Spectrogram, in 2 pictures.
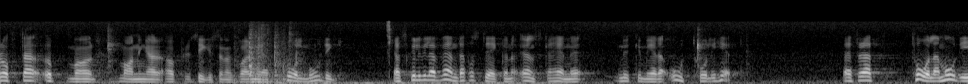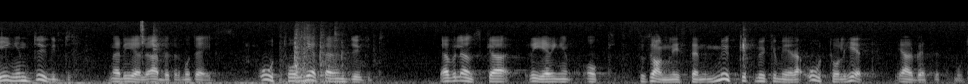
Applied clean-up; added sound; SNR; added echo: none; Sliding door / Train + Scissors; 14 dB; none.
